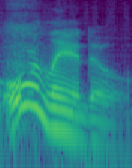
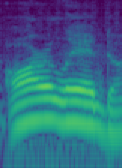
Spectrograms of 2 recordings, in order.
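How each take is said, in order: First: Orlando opened on a clear "OR"; "Orlando" with a full O at the start. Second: Orlando opened on an "AR" sound; "Orlando" with AR in place of OR; name with a twist. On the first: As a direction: say Orlando as "Or-LAN-do", rounded O first. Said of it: "Why'd you just put the O?". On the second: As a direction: say Orlando as "Ar-LAN-do". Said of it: "put a little twist on it". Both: Shown as a demonstration.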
